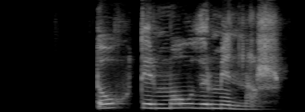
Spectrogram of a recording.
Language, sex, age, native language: Icelandic, female, 8, Icelandic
